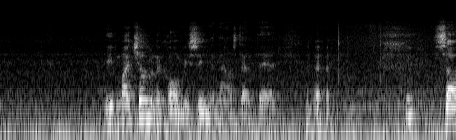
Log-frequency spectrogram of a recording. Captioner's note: laughs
